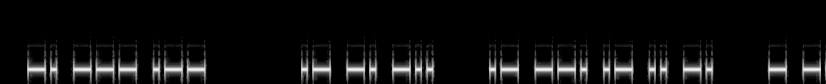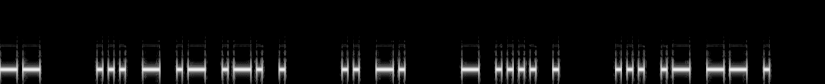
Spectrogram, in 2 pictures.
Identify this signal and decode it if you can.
Morse code, heard as a keyed tone, about 21 wpm, 700 Hz. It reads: NOW AND AGAIN TO STARE IN THE SAME
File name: Book One / 12-Chapter 12 - 21 WPM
